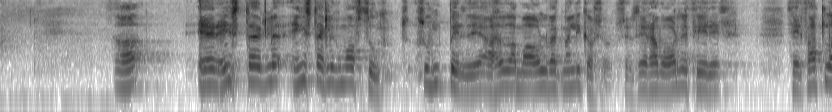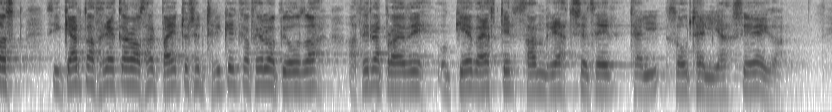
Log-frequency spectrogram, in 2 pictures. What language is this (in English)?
Icelandic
